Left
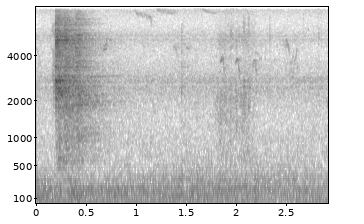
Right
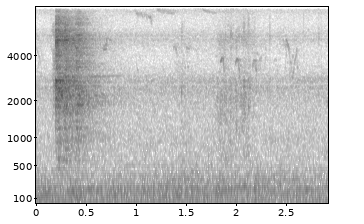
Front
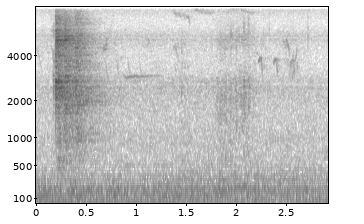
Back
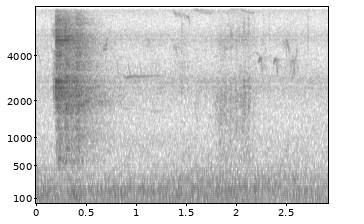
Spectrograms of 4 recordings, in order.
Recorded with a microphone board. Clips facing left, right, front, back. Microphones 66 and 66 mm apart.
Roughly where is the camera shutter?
Ahead right.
